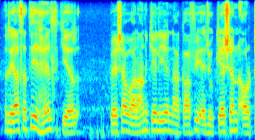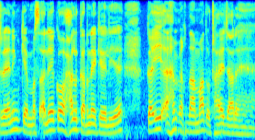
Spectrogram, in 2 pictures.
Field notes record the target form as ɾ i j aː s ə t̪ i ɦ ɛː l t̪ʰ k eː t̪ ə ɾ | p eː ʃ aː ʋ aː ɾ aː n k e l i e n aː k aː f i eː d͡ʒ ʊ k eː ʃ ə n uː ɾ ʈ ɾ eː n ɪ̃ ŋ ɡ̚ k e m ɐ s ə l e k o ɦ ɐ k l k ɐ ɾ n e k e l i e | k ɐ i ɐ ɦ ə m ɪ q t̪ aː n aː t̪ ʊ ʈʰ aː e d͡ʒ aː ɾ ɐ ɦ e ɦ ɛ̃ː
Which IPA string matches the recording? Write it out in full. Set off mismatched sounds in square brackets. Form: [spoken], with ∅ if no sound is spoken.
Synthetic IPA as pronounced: ɾ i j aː s ə t̪ i ɦ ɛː l t̪ʰ k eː [∅] ə ɾ | p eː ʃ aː ʋ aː ɾ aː n k e l i e n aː k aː f i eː d͡ʒ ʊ k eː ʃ ə n [ɔː] ɾ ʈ ɾ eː n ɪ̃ ŋ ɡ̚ k e m ɐ s ə l e k o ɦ ɐ [∅] l k ɐ ɾ n e k e l i e | k ɐ i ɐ ɦ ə m ɪ q [d̪] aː [m] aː t̪ ʊ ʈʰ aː e d͡ʒ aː ɾ ɐ ɦ e ɦ ɛ̃ː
